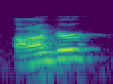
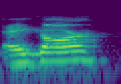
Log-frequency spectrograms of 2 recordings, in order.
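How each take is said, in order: First: The word is given its older, once-taught pronunciation. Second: The word is given its current, most common pronunciation. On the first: This is how it was taught many years ago. "I was taught, again, many more years ago than I care to think about, uh, that, word, that word was pronounced auger" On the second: This is how most people say it now. "now most people pronounce it agar"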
